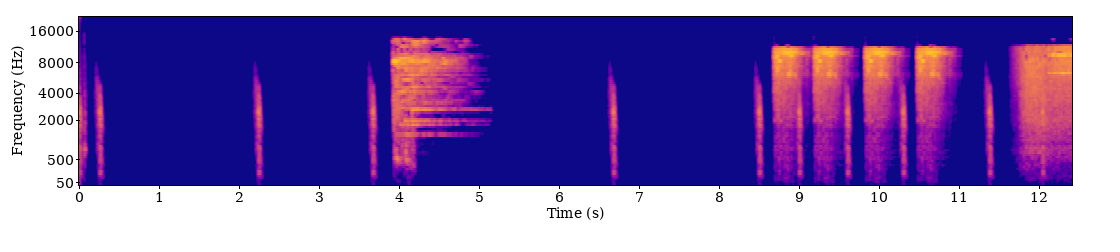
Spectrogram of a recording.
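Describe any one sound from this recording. Game interface clicks tap briefly now and then.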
